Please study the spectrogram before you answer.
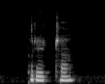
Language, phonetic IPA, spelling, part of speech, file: Polish, [ˈprɨt͡ʃa], prycza, noun, LL-Q809 (pol)-prycza.wav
